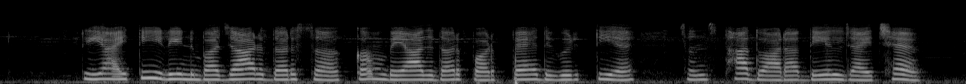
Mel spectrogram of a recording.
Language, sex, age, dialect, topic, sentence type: Maithili, female, 56-60, Eastern / Thethi, banking, statement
